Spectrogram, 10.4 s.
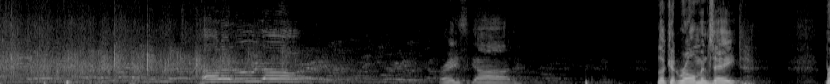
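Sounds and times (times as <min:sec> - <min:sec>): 
audience clapping hands: 0:00.0 - 0:04.4
speech: 0:05.6 - 0:06.6, 0:08.2 - 0:09.4.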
